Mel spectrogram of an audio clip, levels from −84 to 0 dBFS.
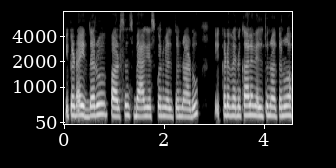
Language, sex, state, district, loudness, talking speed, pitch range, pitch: Telugu, female, Telangana, Karimnagar, -17 LUFS, 160 wpm, 230-250 Hz, 240 Hz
